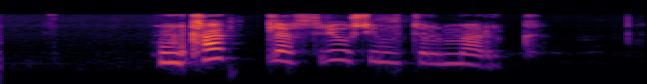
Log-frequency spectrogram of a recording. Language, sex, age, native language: Icelandic, male, 10, Icelandic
